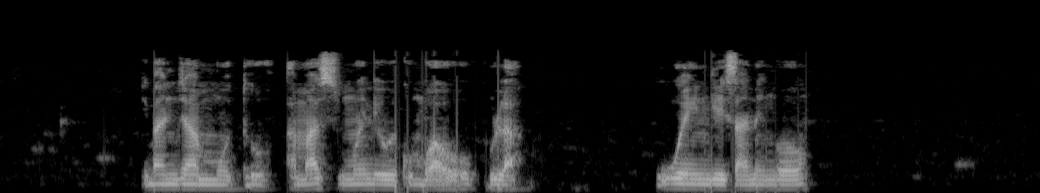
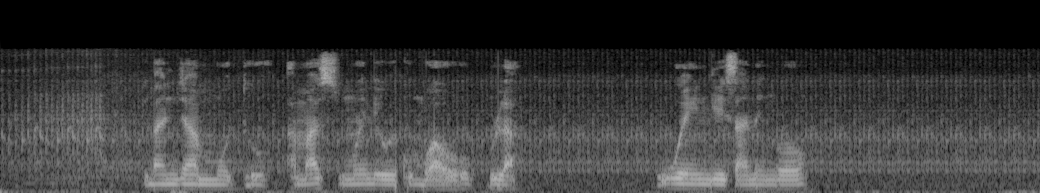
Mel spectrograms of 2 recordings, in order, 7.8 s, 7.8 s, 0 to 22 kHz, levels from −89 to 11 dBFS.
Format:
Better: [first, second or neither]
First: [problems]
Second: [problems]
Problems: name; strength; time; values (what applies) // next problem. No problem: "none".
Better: first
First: none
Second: background sound (Engine starting / Bus); 13 dB below the speech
